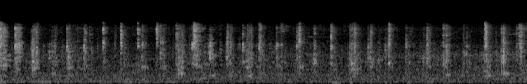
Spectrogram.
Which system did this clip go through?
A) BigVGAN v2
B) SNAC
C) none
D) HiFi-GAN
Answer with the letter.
C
